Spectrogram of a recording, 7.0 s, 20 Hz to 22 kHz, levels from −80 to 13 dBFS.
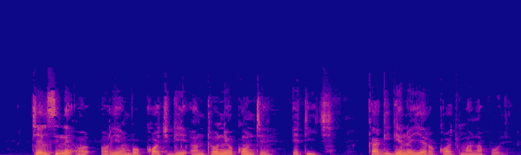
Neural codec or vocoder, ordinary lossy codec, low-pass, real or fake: none; AAC, 32 kbps; 19.8 kHz; real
